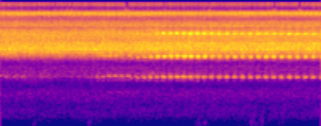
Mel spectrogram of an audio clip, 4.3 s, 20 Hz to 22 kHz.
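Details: Male higurashi cicadas met after 5 pm on a mountain descent; dense, shrill, high-pitched cicada drone with rapid rhythmic pulsing that swells in the second half, plus a thin steady tone beneath.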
